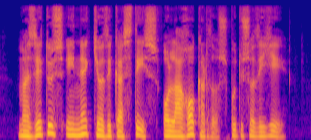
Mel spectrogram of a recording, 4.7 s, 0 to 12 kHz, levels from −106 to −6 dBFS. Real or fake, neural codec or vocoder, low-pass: fake; vocoder, 22.05 kHz, 80 mel bands, Vocos; 9.9 kHz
